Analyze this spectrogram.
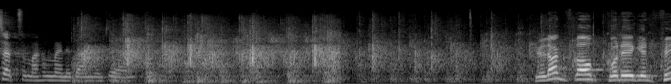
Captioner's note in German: Beifall SPD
